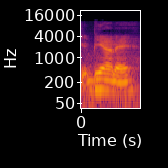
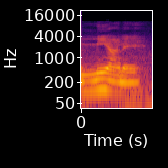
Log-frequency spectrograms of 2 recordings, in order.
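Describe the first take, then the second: First: The word begins with a B-like sound. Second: The word begins with a clear M sound. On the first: "when Korean speakers say it, it sounds like a B" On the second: "it's actually written with an M"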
